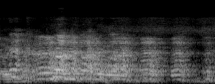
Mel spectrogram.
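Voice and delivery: a sudden, high, loud burst of laughter; hearty laugh. Real, not acted. Laughs at Darwin's marriage notes.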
